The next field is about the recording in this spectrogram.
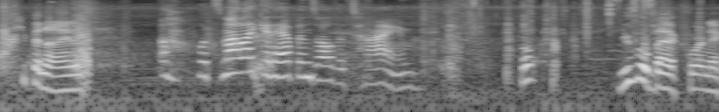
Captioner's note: scoffs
